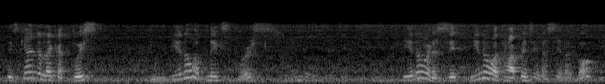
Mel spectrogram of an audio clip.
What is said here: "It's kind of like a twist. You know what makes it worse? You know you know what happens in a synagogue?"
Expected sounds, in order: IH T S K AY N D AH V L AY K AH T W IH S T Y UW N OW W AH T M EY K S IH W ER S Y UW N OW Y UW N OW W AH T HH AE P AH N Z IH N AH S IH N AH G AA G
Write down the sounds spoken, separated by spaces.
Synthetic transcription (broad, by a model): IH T S K AY N D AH L AY K AH T W IH S T Y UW N OW W AH T M EY K S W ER S Y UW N OW Y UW N OW W AH T HH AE P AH N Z IH N AH S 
